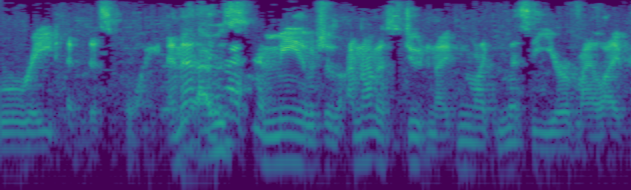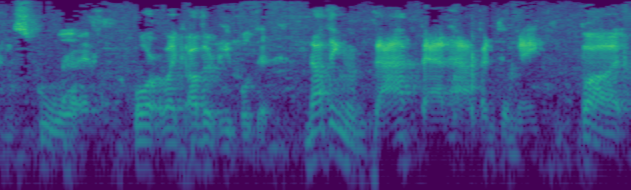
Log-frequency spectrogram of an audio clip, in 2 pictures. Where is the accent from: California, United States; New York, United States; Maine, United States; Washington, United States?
New York, United States; New York City; I'm from Queens my entire life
